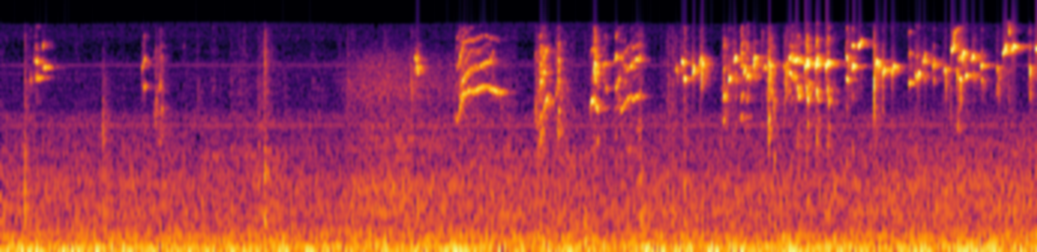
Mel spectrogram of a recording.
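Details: Common linnet, a young male kept at home in winter, starts with scattered high chirps and short slurred notes, then builds into a louder, quicker twittering phrase near the end.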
